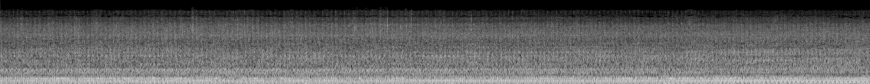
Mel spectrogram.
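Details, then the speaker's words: Toro Super Recycler SR4 mower, model 20092, on a January cold start; it recently refused to start in snow but started right up today. Steady, even drone with constant pitch and no stumbling: normal running. "It's my favorite lawn mower here. Started right up. So, all three Toro started up."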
